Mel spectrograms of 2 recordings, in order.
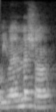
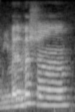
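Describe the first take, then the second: First: The voice falls, sounding grave. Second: The voice rises, sounding cheerful.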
